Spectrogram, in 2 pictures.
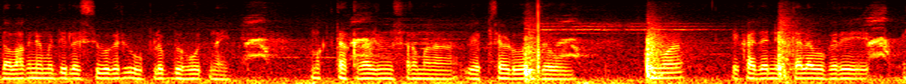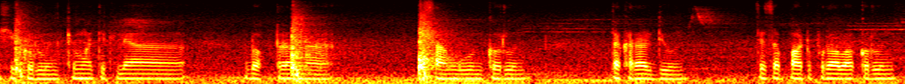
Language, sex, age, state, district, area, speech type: Marathi, male, 30-45, Maharashtra, Sangli, urban, spontaneous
